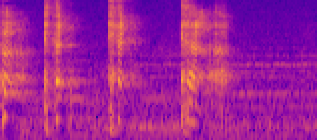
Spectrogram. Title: Coughing fit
